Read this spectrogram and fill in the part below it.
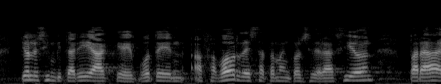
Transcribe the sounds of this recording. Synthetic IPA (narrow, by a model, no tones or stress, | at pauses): ɟ͡ʝo̞le̞simbit̪aɾiaːke̞βo̞t̪e̞na̰faβ̞o̞ɾðe̞st̪at̪o̞mae̞ŋko̞nsið̞e̞ɾaθjo̞n | paɾa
